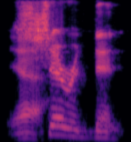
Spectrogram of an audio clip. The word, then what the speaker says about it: Sheridan: at all be like make sure you pronounce it correctly sheriden with r in the middle this whole mess with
